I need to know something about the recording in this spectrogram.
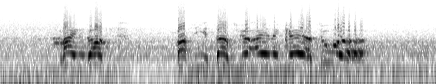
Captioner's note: VON FRIES shouting in German again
